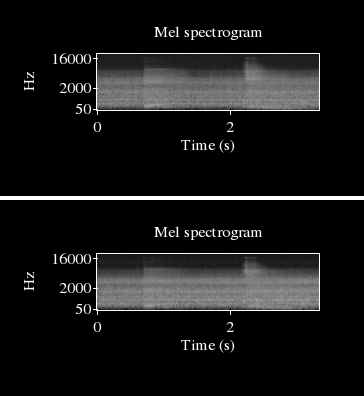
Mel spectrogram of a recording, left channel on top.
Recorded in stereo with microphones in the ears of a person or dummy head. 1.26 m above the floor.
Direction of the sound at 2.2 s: 20° right (ahead or behind).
